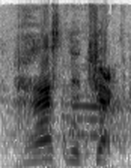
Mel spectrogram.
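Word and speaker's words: Rašníček: I was asking one of our camera guys about a few of the pronunciations for the Czechs, just to make sure I'm on them. And he confirmed what I thought, which was it's Rasnicek. And I was like, I'm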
